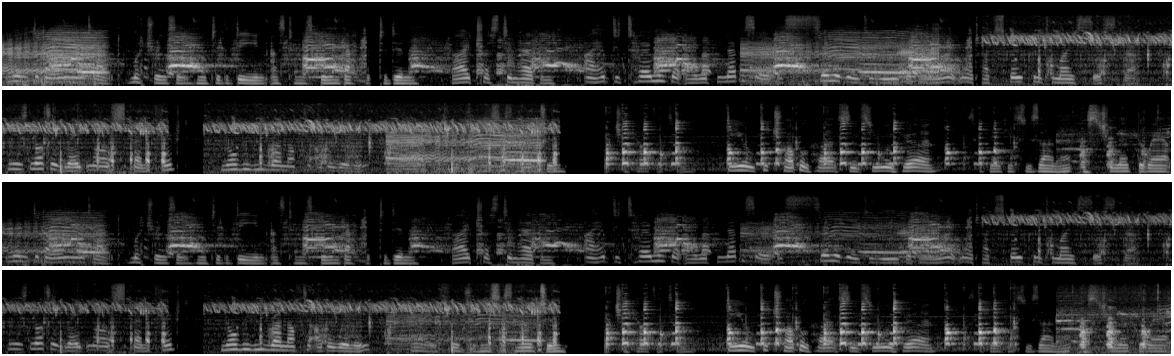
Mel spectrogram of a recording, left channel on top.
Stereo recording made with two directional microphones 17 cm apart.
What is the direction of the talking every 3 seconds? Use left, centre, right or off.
left, left, left, left, centre, right, centre, left.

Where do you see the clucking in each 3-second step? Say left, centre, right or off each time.
left, left, left, left, left, centre, right, right.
